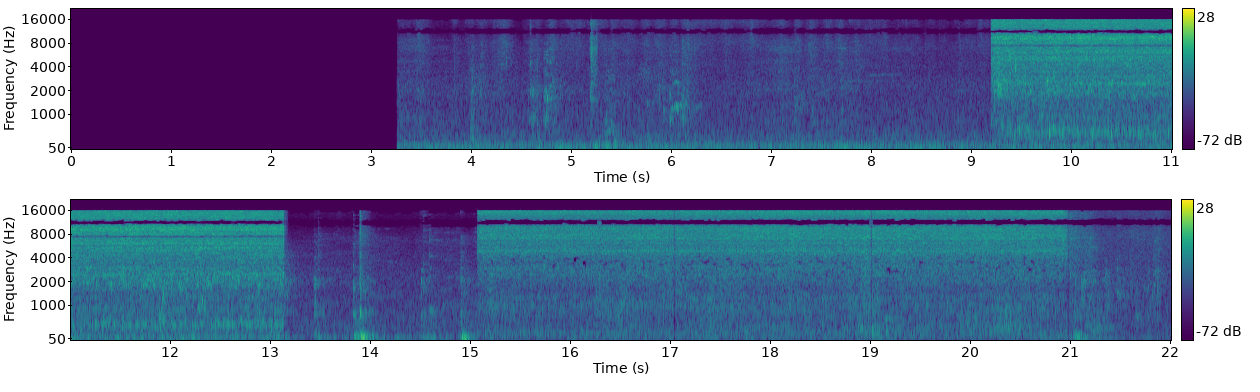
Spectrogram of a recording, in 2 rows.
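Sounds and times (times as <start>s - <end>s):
cloth rinsed under water: 9.2s - 13.2s
faucet running into sink: 9.2s - 13.2s, 15.1s - 21.6s.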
